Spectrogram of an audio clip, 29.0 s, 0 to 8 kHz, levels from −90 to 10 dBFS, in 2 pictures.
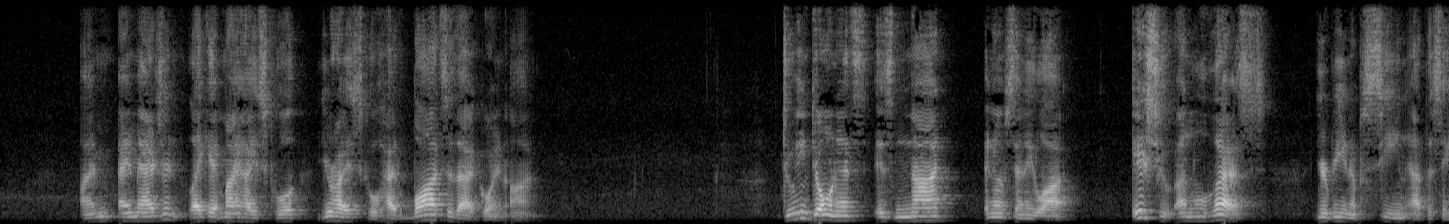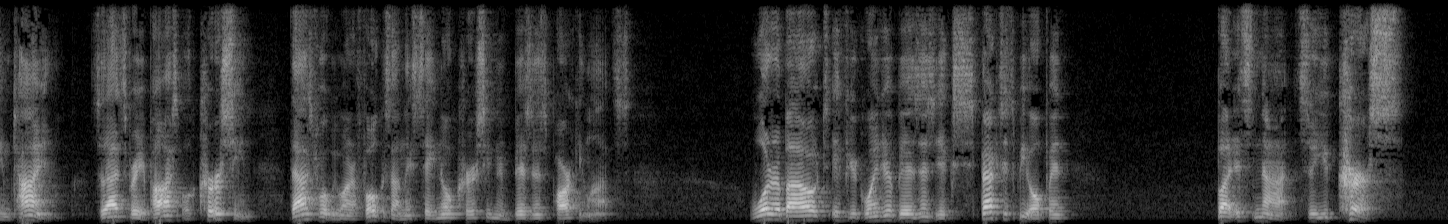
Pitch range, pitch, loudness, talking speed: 120-150 Hz, 135 Hz, -21 LUFS, 150 wpm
